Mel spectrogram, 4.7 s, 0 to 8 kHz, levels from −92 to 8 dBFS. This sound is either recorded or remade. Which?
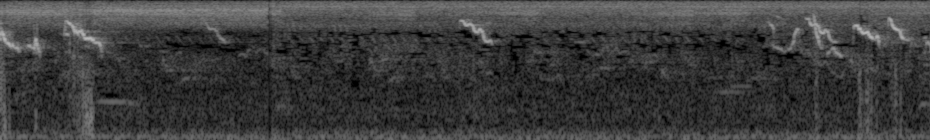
recorded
